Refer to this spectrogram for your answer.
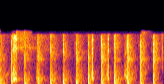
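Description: knocking on a door

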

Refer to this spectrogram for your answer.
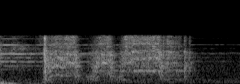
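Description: car engine cranking

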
